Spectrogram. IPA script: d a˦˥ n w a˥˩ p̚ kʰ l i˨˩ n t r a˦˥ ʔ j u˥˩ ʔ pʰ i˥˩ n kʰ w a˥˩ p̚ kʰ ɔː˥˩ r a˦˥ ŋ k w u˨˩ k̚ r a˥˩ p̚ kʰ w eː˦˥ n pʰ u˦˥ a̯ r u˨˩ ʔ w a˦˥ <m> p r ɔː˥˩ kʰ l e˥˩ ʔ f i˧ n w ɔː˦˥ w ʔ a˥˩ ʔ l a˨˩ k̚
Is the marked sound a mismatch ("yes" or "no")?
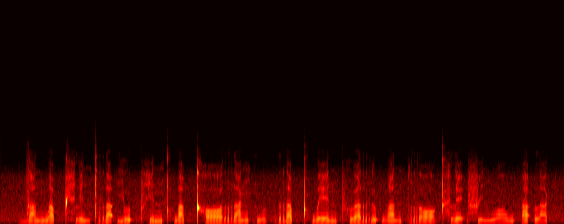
yes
